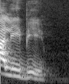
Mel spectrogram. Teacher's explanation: na primeira palavra em álibi o som da sílaba forte foi aberto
